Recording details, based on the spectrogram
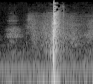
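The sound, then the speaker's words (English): A single sharp, loud, crisp slap of a hand against the skin of the genitals, with a quiet low hum and faint rustling before and after. “Slapping right on your needy little cunt.”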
